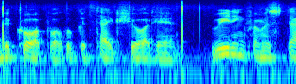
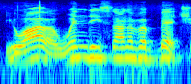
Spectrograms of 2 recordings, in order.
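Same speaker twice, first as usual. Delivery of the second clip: loud, high, furious jab; angry insult; 10 semitones higher, 10 dB louder than usual. Acted. Colonel insulting the cadet, loud fury. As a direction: hurl the insult at him.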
